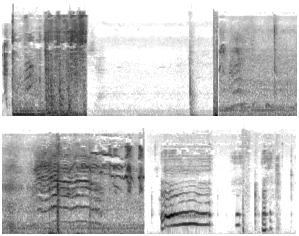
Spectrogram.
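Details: Domestic cat voicing a wavering, drawn-out yowl, then a short rising-falling meow near the end, amid bursts of noise, human speech and background music.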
